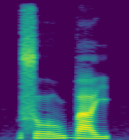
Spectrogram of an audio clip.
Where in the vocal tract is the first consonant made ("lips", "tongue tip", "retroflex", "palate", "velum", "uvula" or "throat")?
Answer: tongue tip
